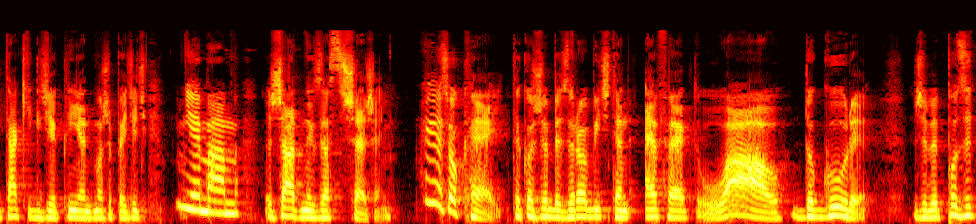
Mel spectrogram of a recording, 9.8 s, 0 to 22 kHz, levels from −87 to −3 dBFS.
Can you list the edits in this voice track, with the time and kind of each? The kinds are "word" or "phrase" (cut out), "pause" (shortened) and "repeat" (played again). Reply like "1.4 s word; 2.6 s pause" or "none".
5.1 s pause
